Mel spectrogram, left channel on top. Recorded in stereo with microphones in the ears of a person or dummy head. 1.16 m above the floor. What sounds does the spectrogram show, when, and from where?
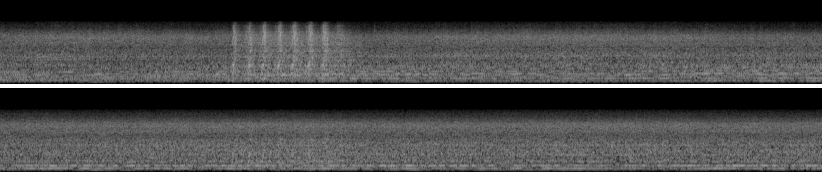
2.3 s a gunshot: 85° left, 1.1 m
